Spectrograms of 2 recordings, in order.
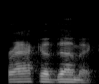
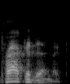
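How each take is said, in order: First: The word is said slowly and deliberately. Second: The word is said at a normal pace.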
